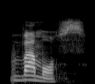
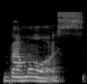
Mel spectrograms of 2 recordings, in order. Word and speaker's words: vamos: We go, vamos.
